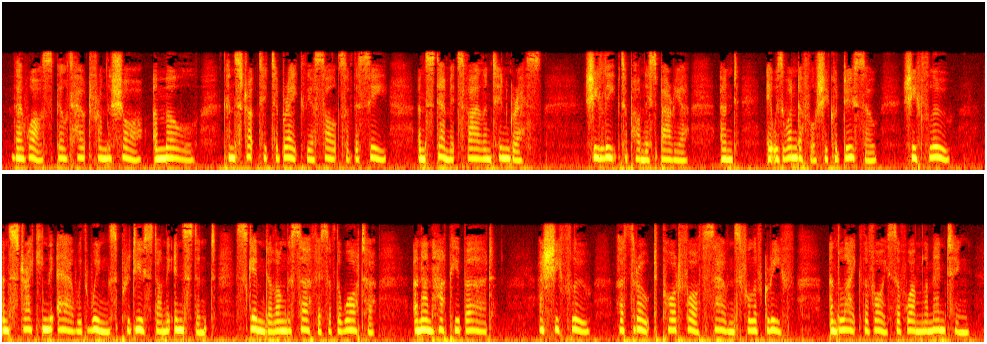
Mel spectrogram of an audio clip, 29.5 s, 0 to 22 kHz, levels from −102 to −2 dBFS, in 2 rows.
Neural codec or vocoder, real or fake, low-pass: none; real; 7.2 kHz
